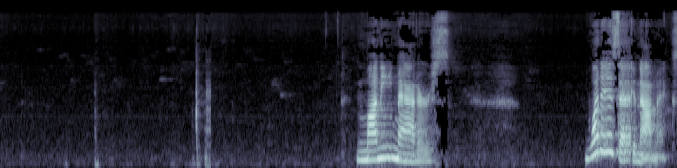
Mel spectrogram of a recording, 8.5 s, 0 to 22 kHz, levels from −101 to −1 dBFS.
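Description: At 2.57 s, 4.83 s and 7.77 s, AAC frame loss with concealment leaves brief smeared, noisy patches of about 43 ms, then 85 ms at the end. The decoder repeats the last good spectrum rather than leaving silence, which separates it from a plain dropout.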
